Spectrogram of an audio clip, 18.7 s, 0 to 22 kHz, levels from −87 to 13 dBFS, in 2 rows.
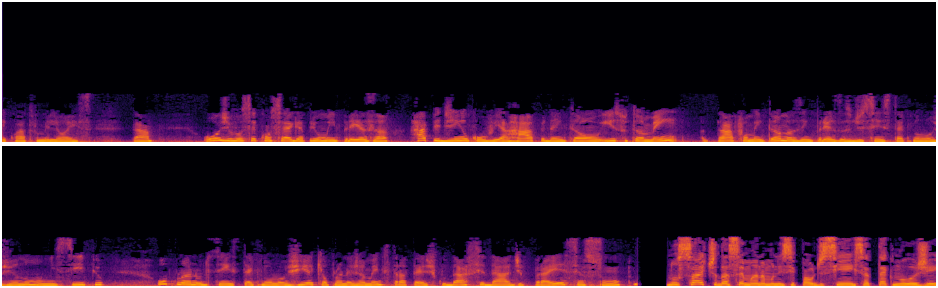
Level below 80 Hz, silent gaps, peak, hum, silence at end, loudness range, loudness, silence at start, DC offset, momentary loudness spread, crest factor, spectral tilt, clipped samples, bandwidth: -38 dBFS; 15.73-15.97 s; -4 dBFS; none; 0 s; 2 LU; -14 LUFS; 0 s; 0.4%; 5 LU; 10 dB; -5 dB/octave; under 0.1%; 8 kHz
